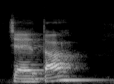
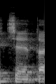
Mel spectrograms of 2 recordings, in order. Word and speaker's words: Chaita: एंड सैंग Bhojpuri चैता there, और वहाँ पर ये भोजपुरी चैता गाया करते थे। ध्यान देंगे ये चैता लिखा हुआ है, ये क्या है?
